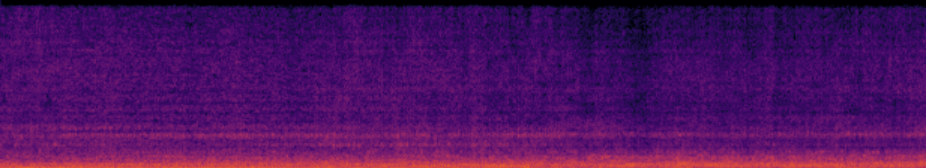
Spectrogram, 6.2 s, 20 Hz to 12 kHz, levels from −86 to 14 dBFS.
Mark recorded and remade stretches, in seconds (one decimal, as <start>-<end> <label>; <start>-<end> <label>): 0.0-0.4 remade; 0.4-2.1 recorded; 2.1-6.2 remade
